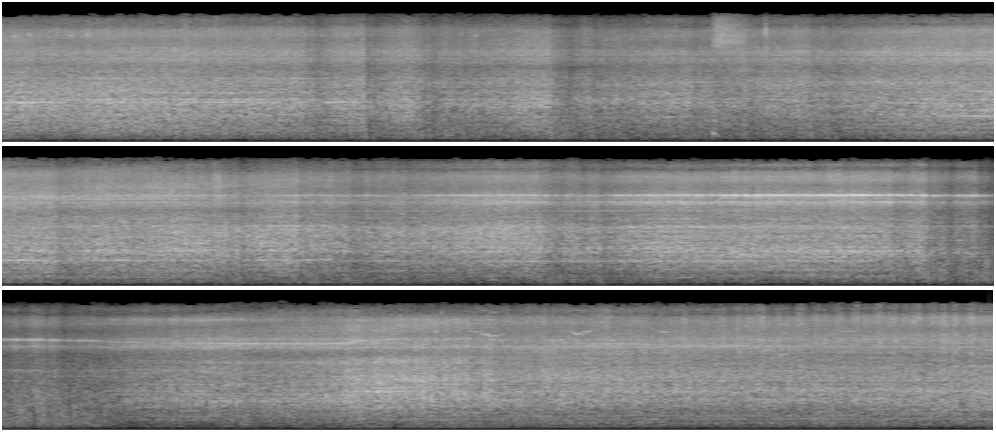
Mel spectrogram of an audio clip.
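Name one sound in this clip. Tractor engines rumble and roar as they drive past close by.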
